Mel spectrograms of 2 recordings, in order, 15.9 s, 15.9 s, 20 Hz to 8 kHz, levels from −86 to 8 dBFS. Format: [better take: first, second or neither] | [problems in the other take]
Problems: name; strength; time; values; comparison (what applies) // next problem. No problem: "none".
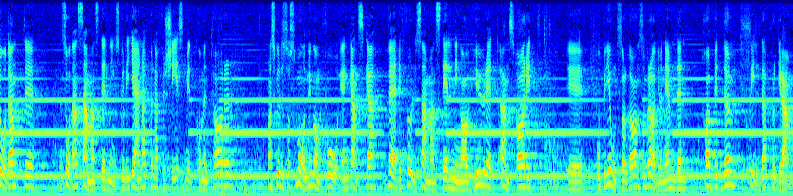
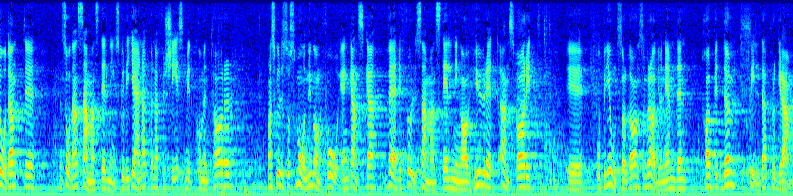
second | background sound (Wind instrument, woodwind instrument); 8 dB below the speech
